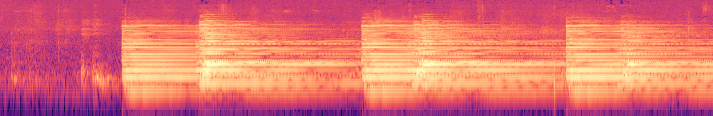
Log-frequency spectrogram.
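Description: Grand piano playing the opening of a show-tune accompaniment: after a quiet start, held chords struck about every three seconds, each left to ring and fade.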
